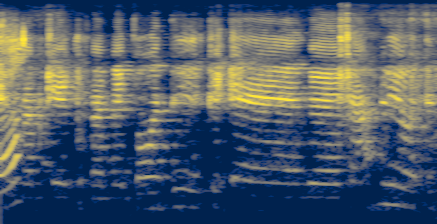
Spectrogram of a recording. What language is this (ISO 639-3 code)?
tam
